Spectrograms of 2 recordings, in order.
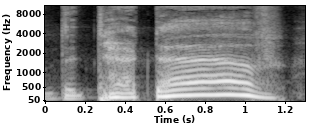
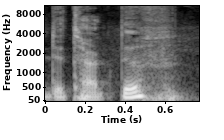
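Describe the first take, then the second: First: It is yelled loudly. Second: It is said calmly and quietly.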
